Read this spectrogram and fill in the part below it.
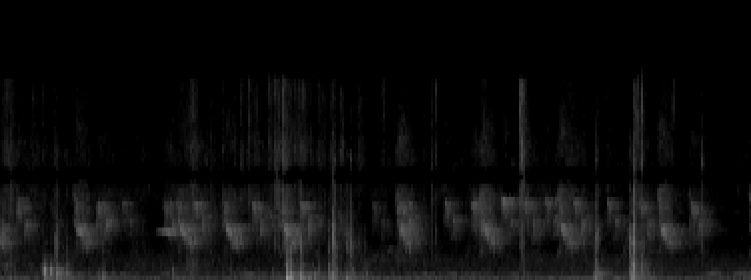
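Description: Cucumbers bump and rustle as they are handled.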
